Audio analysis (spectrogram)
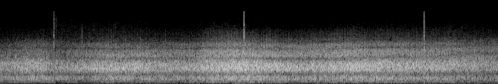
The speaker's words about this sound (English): As Jim's plane glides to a landing, two men seated on the running board of an automobile scrutinize the approaching plane closely and then slowly get to their feet.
